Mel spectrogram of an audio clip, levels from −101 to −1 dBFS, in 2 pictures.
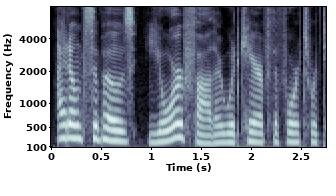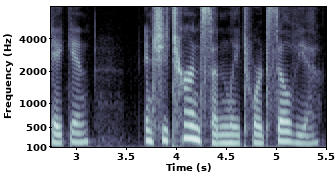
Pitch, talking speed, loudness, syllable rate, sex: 205 Hz, 195 wpm, -18 LUFS, 5.9 syllables/s, female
